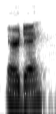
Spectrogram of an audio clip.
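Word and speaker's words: Erdély: Erdely.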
